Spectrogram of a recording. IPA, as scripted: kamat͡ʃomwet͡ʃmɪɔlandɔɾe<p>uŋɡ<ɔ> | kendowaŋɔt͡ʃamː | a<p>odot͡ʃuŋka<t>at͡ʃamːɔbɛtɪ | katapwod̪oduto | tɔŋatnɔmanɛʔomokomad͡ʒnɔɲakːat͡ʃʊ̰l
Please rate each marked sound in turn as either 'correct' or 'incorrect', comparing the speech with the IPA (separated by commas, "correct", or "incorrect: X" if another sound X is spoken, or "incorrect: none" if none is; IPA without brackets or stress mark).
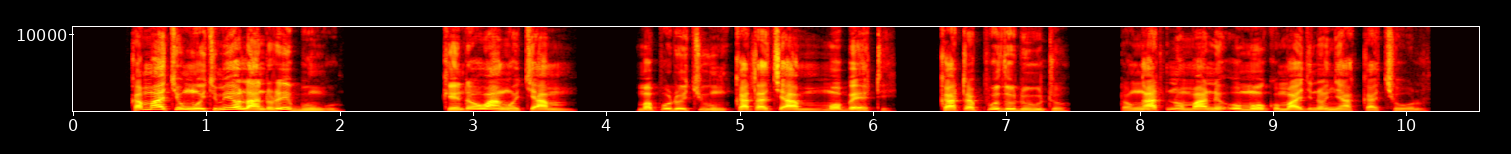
incorrect: b, incorrect: u, correct, correct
